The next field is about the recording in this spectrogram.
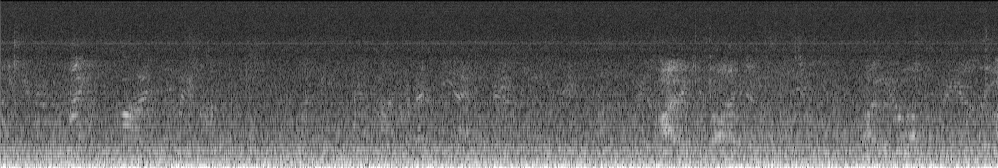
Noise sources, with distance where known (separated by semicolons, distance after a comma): person or small group talking, far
